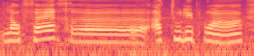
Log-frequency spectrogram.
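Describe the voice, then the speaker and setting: Noticeable background noise accompanies a voice with fairly even intonation. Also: woman. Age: 70s. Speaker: retiree interviewed in the street. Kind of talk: street interview. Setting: outdoors in a park.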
